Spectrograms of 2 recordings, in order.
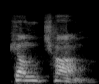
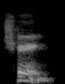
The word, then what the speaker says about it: Pyeongchang: nbc had the olympics they deliberately chose to mispronounce the name of a korean host city called pyeongchang because many of their broadcasters couldn't say pyeongchang rather pyeongchang they decided to say chang they felt it was easier to say and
